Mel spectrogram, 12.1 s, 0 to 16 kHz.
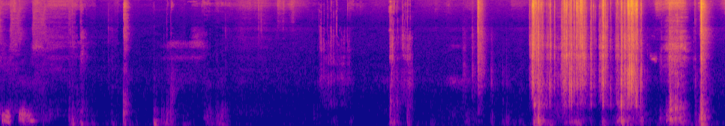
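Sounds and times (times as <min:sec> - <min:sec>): plastic bricks clicking and rattling: 0:05.3 - 0:07.0, 0:07.7 - 0:10.8.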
